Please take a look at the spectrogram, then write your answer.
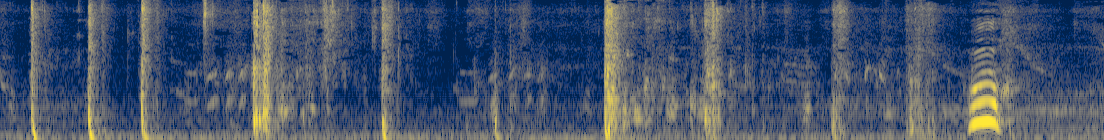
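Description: A chicken around two and a half years old clucks in short bursts close by, with sharp knocks and scuffs scattered through and a louder squawk near the end.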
